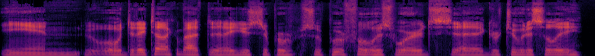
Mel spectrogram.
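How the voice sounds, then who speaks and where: A man hosting a bedtime podcast, meandering and halting as he rambles, often trailing off mid-thought. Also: medium pitch, little pitch movement, gravelly, no room sound, studio quality. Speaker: podcast host.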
